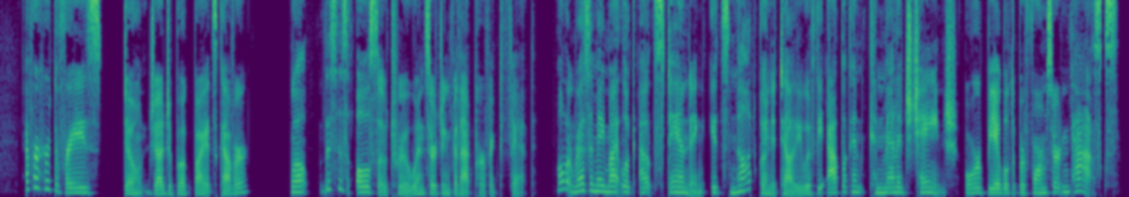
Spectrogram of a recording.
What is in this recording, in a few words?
Hiring Approachable Sincere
